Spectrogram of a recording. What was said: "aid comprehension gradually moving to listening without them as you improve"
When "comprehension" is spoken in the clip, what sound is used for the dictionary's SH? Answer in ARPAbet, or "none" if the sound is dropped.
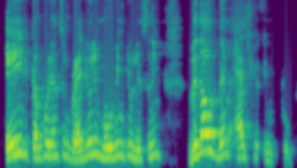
S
